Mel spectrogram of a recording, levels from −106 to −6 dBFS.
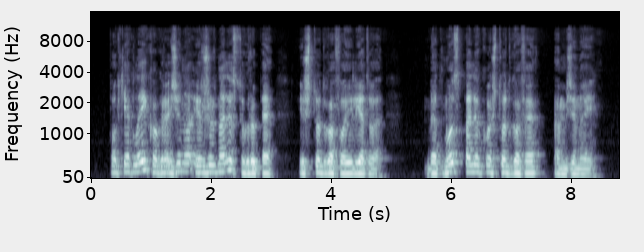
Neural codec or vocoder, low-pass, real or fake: none; 10.8 kHz; real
